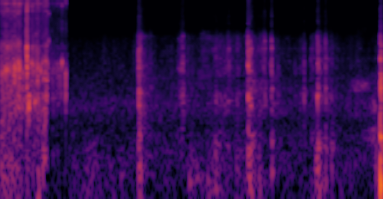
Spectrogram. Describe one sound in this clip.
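A snowboarder thumps down hard into snow.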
